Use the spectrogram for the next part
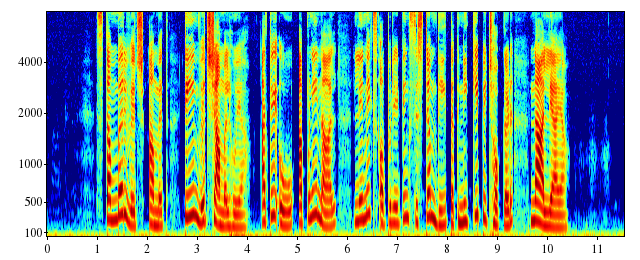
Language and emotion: Punjabi, neutral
